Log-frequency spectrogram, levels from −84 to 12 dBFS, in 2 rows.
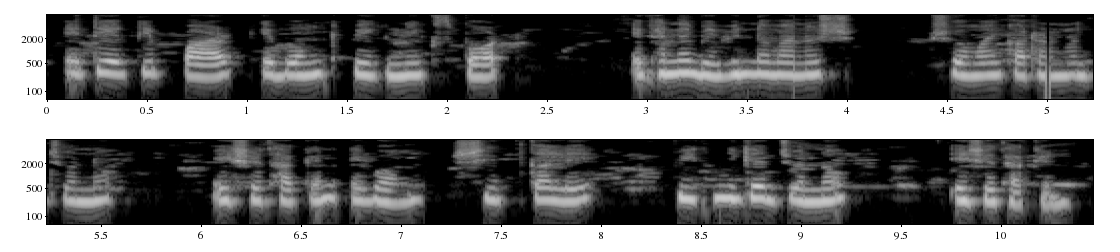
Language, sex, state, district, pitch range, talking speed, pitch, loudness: Bengali, female, West Bengal, Kolkata, 245-280 Hz, 120 wpm, 260 Hz, -20 LUFS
